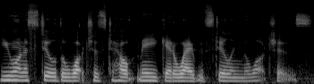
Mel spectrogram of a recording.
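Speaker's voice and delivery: normal talking voice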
